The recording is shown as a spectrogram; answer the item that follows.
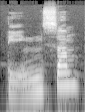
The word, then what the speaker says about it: dim sum: El dim sum, que por cierto, su pronunciación correcta es dim sum, pronunciación cantonesa.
